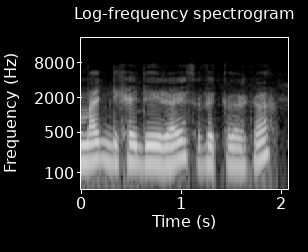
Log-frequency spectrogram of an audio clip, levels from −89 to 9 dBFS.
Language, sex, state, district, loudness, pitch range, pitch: Hindi, male, Arunachal Pradesh, Longding, -15 LUFS, 140-160 Hz, 150 Hz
